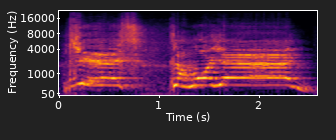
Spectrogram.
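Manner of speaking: high, thrilled yell; excited shout. Acted. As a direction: cheer it out high. Celebrating passing grade.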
